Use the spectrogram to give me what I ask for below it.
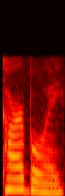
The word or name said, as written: carboy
